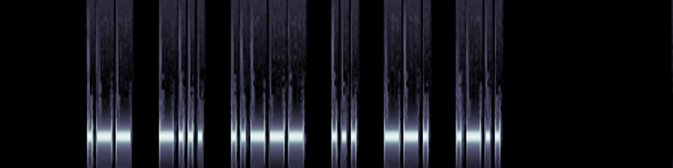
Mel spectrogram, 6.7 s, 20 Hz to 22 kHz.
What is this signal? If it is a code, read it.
Morse code, heard as a keyed tone, about 25 wpm, spaced as for 18 wpm, 700 Hz. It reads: WB2SGL
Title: USA Call Signs - 6 Characters - 2x Character Spacing - 25wpm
